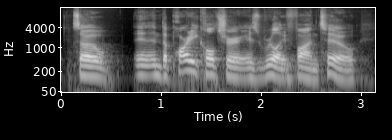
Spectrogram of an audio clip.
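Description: Fairly high-pitched man with an American accent and lively intonation, on a very clean recording with a silent background. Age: 30s. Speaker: software engineer. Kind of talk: casual chat.

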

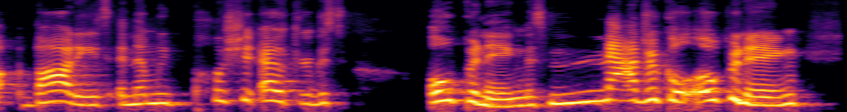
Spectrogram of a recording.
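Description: A woman with a Canadian accent, somewhat breathy, at a moderate pace and with lively intonation. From Canada, Toronto. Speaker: Ayurveda and yoga teacher. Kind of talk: casual interview chat.

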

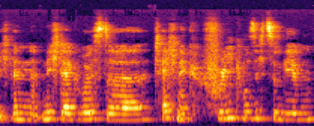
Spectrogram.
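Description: Audible room echo is present in the recording. The voice belongs to a woman. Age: 20s. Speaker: media student and freelance photographer. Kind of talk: casual interview chat.

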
